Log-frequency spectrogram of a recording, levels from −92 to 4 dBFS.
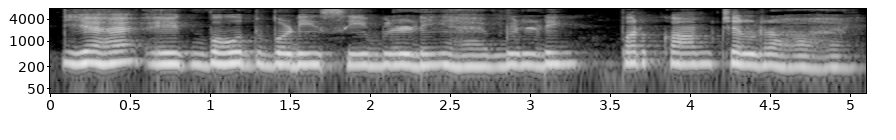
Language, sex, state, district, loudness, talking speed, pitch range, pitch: Hindi, female, Uttar Pradesh, Saharanpur, -16 LUFS, 155 wpm, 225-245 Hz, 230 Hz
